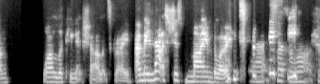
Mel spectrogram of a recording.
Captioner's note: laughs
